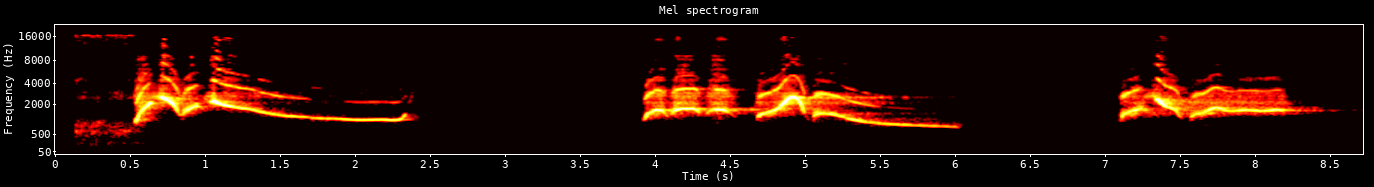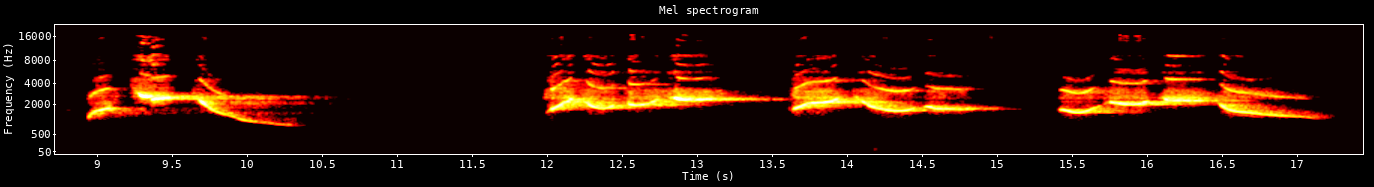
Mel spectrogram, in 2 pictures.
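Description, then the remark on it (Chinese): Whistled speech in the style of Silbo Gomero from La Gomera: seven loud, shrill whistled phrases with rising and falling pitch glides, separated by short silences, with no voices. “那我们也来放一段哥梅拉地方的口哨语，让大家听听看。”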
